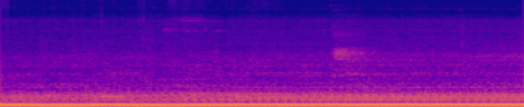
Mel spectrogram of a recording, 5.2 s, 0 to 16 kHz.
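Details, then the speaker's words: 2012 Chrysler 300 SRT 392 HEMI V8, just reassembled, engine light on; owner has a drivability issue and suspects cam or lifter; deep, even cold idle rumble with no knocks or misses; normal idle. "She purrs like a kitten till it gets"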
